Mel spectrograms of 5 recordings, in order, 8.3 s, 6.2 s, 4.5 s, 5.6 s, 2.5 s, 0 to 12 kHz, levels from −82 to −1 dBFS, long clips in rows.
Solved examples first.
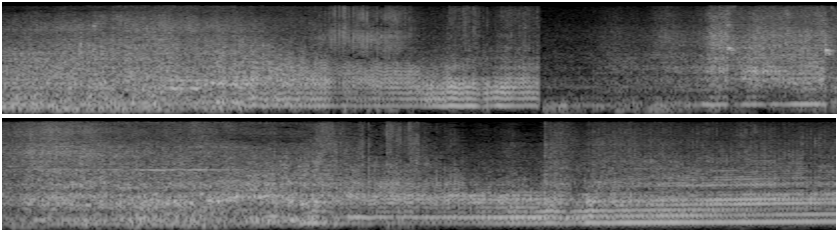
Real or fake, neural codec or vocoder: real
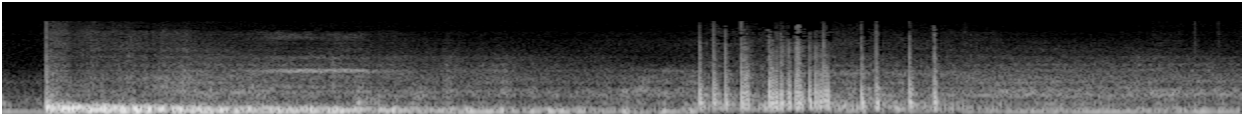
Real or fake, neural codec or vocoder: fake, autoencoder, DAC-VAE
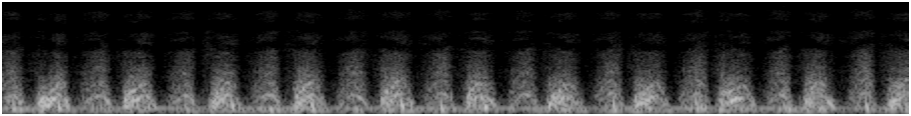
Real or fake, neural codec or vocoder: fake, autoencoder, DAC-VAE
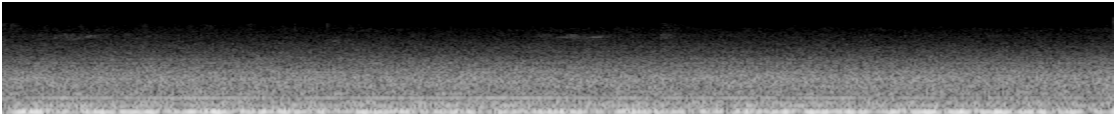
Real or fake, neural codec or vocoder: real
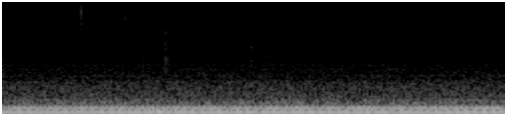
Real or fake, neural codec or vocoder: real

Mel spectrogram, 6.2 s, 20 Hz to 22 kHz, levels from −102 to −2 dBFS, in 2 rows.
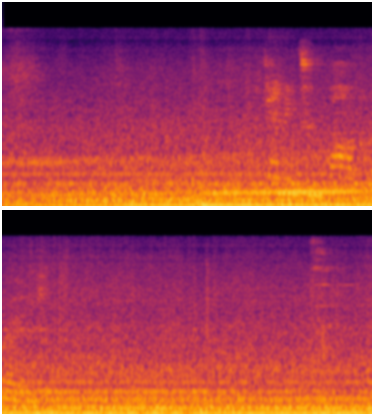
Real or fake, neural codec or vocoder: real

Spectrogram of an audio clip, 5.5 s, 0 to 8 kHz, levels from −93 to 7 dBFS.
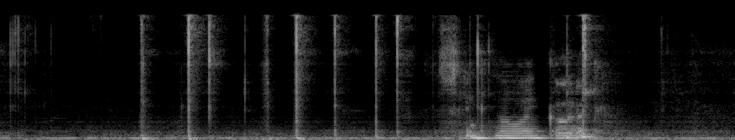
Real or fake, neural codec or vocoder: fake, codec, SNAC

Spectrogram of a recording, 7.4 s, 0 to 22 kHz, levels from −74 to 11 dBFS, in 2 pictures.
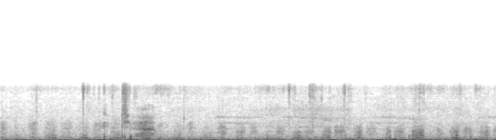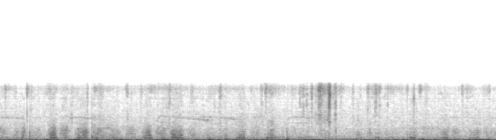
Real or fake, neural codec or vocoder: fake, vocoder, WaveNeXt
